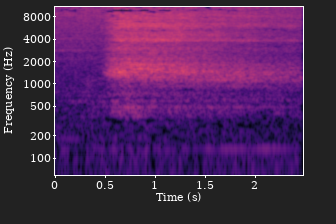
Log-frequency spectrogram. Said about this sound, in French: Et nous prenons une grande inspire et nous laissons se déployer nos sentiments.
